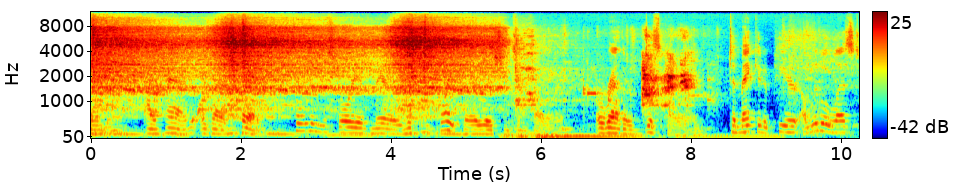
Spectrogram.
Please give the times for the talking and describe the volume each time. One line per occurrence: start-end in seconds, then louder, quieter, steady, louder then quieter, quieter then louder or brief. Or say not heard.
0.0-10.2 steady.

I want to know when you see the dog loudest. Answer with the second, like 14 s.
8 s.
